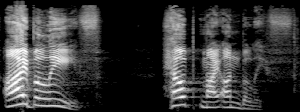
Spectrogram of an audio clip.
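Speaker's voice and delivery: loud, slow acted cry of faith. Father of the child cries out to Jesus, loud and slow. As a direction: cry it out slowly, with force. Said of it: "he cried out, right?".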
